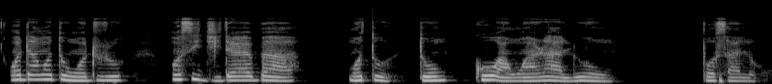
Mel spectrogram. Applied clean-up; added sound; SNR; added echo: none; none; none; none.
